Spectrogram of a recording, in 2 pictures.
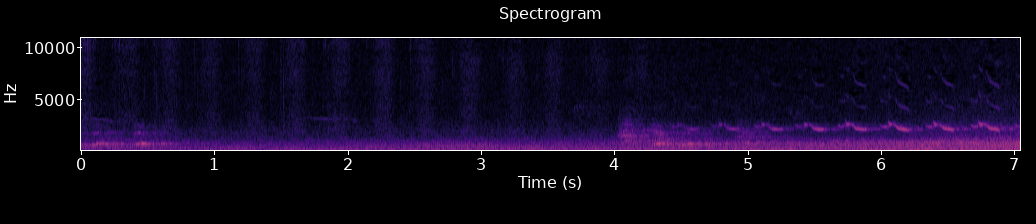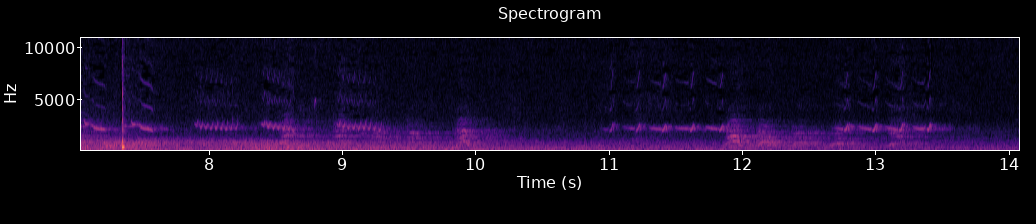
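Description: Steady hum of a large honey bee swarm flying around the hive. High, whining cries with quick falling chirps come and go over it, and a single sharp knock sounds about seven seconds in.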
